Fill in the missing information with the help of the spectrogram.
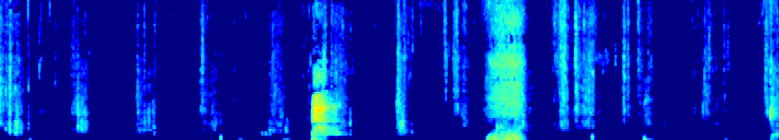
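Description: Wet mouth sounds of someone sipping hot cocoa: scattered clicks and smacks, then a longer, louder slurp near the middle, with quiet pauses between sips and no talking.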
